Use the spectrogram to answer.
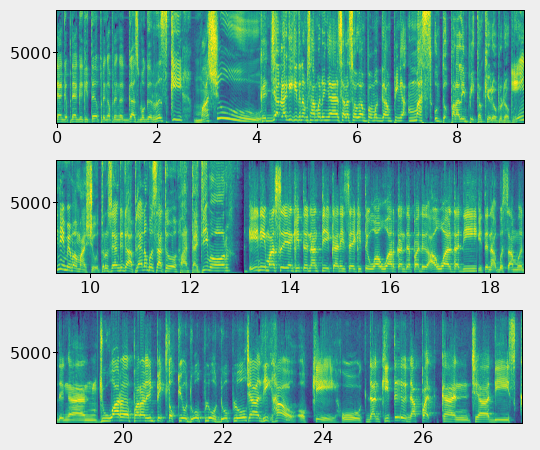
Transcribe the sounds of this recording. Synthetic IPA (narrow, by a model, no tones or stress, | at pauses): niaɡapəniaɡakit̪əpənəŋapənaŋɡaɡasəmoɡaɾəski | masu | kəd͡ʒap̚laɡik̬it̪ənaʔbəsamədəŋansalahsəoɾaŋpəməɡaŋpiŋat̪̚masunt̪ʊk̚paɾalimpɪk̚t̪okjoduəp̬luhduəpuinĩmẽmãŋmaʃuʔt̪əɾʊs̬ajaŋɡəɡapəliaʔnambəsat̪upa̰nt̪ajt̪imʊr | inĩmãsəjaŋkit̪ənãnt̪ikanisakit̪əwawarkandaɾipadaʔawalt̪̬adikit̪əna̰ʔbərsamə̃dəŋãnd͡ʒuaɾapaɾalimpɪk̚t̪okioduəpulʊhduəpulʊht͡ʃalik̚ɦawo̰kehodankit̪ədapat̪̚kant͡ʃadisə̥k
